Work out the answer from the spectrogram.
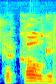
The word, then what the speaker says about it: Kirkcaldy: Everybody says Kirkcaldy because that's how it's spelled, but it's a silent L. It's Kirkcaldy.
